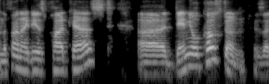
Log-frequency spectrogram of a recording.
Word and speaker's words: Coston: Okay, today we have on the Fun Ideas podcast Daniel Coston. Is that how you pronounce it? I should have asked ahead of time. Coston, like Boston with a Coston.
